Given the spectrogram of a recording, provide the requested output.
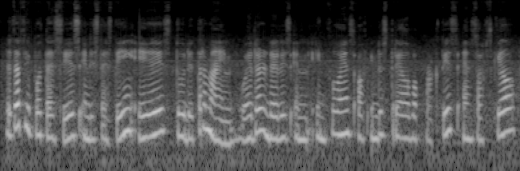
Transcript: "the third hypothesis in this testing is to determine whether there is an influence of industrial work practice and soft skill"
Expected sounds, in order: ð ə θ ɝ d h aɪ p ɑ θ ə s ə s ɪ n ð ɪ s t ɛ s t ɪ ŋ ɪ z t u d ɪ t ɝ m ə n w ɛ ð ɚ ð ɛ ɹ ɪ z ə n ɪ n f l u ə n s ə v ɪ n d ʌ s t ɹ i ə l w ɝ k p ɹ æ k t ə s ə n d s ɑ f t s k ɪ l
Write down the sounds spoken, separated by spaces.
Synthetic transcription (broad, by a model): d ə t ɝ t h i p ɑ t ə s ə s ɪ n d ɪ s t ɛ s t ɪ ŋ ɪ s t u d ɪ t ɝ m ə n w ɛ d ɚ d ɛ ɹ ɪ s ə n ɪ n f l u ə n s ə f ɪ n d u s t ɹ i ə l w ɝ k p ɹ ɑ k t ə s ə n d s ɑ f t s k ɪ l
